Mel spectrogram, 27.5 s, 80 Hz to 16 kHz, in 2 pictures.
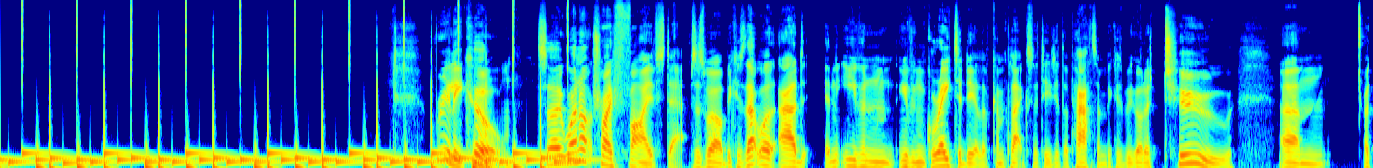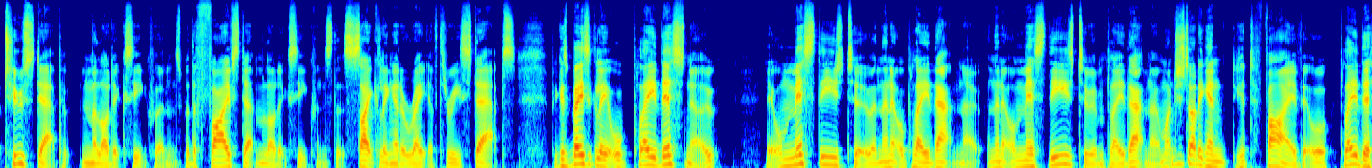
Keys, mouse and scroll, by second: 5.9 space, 6.4 5, 6.7 Return, 6.8 BackSpace, 7.9 super+z.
